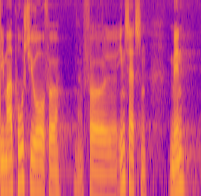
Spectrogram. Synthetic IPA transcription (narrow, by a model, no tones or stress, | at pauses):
imɑ̈ːð̞̩ˠpʰo̝ːsi̥t͡sʰiʊɒʊ̰ɐfɒfɒ̽e̝nsæd̥sn̩ | men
